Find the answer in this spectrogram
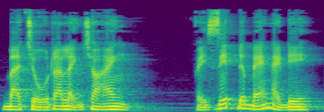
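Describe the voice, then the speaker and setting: A man's voice: on the low side, normal speed, close to an everyday voice. A man voicing a scheming young maid who mocks her former sweetheart. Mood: mocking. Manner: mocking, clear ringing voice.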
